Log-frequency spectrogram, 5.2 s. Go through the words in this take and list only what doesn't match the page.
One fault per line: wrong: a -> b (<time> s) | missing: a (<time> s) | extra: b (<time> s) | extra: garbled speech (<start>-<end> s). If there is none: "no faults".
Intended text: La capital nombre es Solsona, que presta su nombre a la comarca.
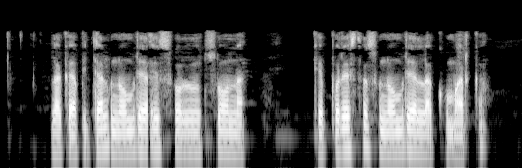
no faults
